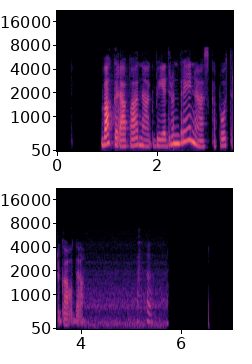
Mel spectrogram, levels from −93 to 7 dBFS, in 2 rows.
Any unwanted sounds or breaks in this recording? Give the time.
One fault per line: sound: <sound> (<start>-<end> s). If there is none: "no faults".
sound: laugh (5.1-5.5 s)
